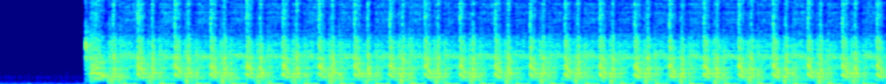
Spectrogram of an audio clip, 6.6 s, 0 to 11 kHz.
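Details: Suzuki GS500, first start attempt in five years, coldest of cold starts, ignition on, choke on, fuel primed: starter spins at a steady chug of about four beats a second but it never fires.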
